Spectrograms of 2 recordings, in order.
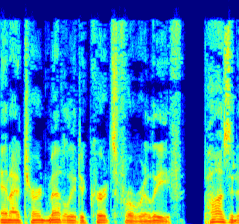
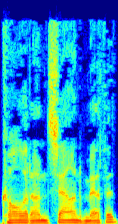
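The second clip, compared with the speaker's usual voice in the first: ordinary delivery, nothing marked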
